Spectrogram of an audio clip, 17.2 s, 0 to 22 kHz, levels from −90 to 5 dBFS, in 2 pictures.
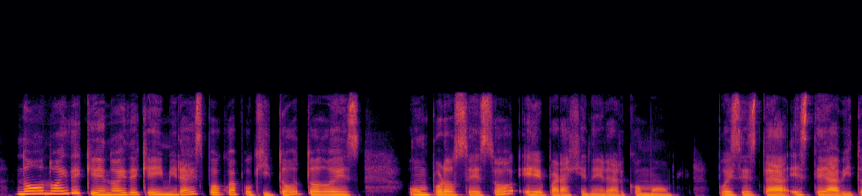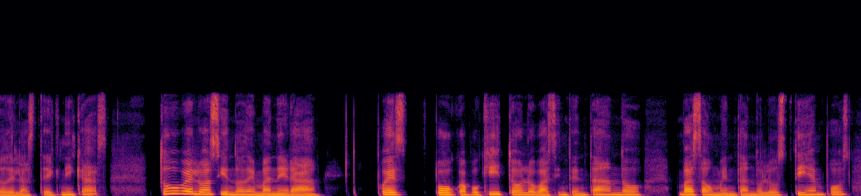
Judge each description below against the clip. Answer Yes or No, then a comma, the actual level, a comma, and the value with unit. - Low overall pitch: No, medium, 185 Hz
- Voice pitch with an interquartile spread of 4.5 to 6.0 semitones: Yes, average, 4.8 semitones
